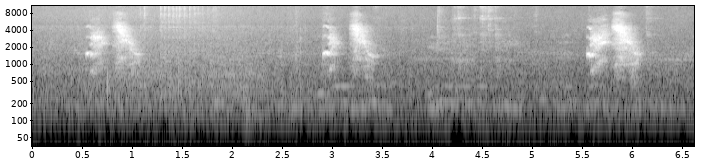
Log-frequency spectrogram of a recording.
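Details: A pet cockatiel (Nymphicus hollandicus) imitates its owners' sneezes, giving three quick sneezing bursts, each a pair of sharp hissy puffs, and bobs its head too.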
